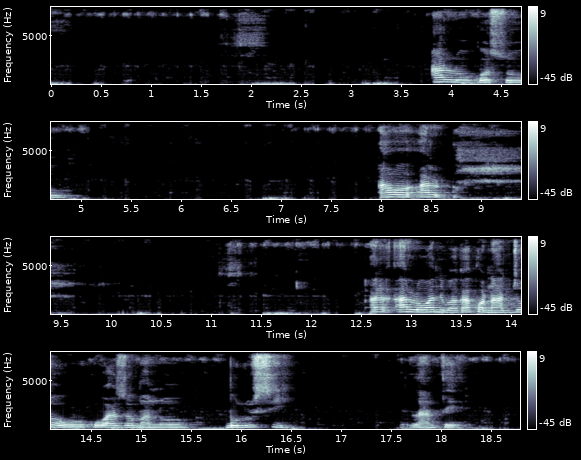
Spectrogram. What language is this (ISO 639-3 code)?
kpo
